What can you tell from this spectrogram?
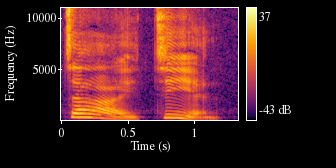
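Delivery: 짜이 and 찌엔 each dropped steeply from high; two fourth tones. Shown as a demonstration. Teacher models the goodbye, 짜이 찌엔 in two falling tones. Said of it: "사성으로".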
